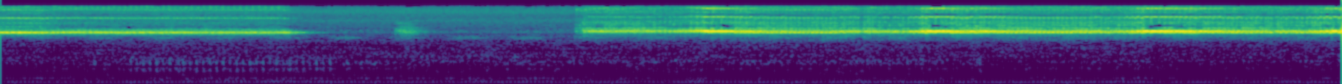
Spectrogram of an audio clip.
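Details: Bell cricket kept in captivity, starting to sing in autumn; high ringing trill breaks off for over a second of silence, then resumes with louder pulses about once a second.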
